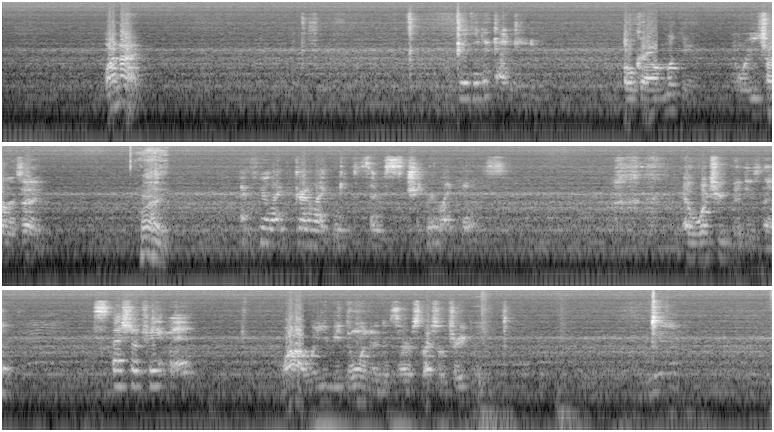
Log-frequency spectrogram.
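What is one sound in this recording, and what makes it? A woman talks, heard through a loudspeaker.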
